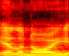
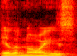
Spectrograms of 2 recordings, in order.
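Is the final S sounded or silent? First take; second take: silent; sounded. First: The final S is silent at the end. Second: The final S is pronounced at the end. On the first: The speaker calls it right. "that S is in fact silent" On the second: The speaker calls it wrong. "it creates an extra noise instead of an extra noi"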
